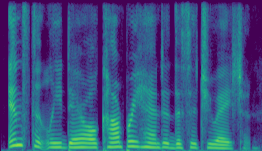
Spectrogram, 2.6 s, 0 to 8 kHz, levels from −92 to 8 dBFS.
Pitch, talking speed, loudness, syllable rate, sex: 220 Hz, 115 wpm, -16 LUFS, 5.3 syllables/s, female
